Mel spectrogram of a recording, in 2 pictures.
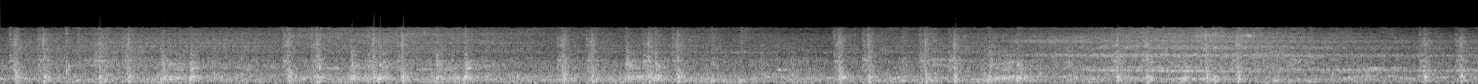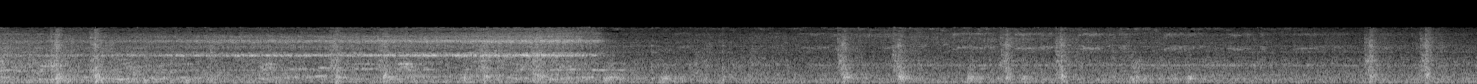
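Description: Tobu 50090 series electric train rolling slowly past over points and rail joints, its wheels clicking and clattering. From about ten seconds in a steady high squeal joins, with a falling tone under it, and the squeal cuts off abruptly a little past the twenty-second mark. Only a lower rumble and scattered wheel clicks remain after that.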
